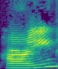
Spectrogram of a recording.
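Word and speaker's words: ع: তো এই যে কত এই খারাপ ভাই হাল্কের মাঝখান থেকে উচ্চারণ হচ্ছে আইন হ্যাঁ।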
